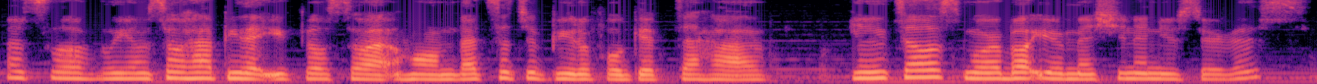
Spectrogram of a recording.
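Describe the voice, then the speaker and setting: A woman's voice: mid-range voice, fairly even intonation, quick pace, mellow, faint music behind. A woman hosting an interview podcast, reading introductions and asking questions. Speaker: podcast host.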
